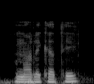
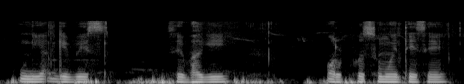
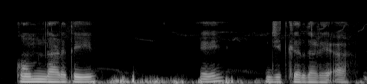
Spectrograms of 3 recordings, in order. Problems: background sounds at intervals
